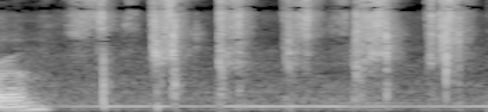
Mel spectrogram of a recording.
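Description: A tarot deck, the Elemental Power Tarot, being shuffled by hand: a quick run of soft card slaps and riffles, about five a second, over a faint steady hum.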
